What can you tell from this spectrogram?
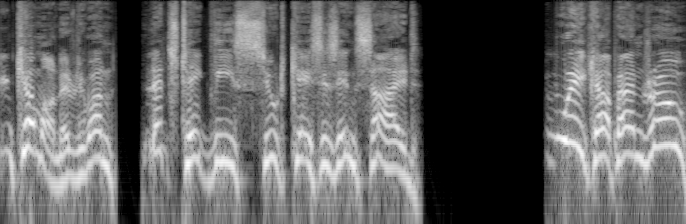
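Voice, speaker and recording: A put-on character voice with a fairly high pitch swings very widely up and down. It keeps a moderate pace and is broken by long, frequent pauses. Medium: read story. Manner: serious.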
